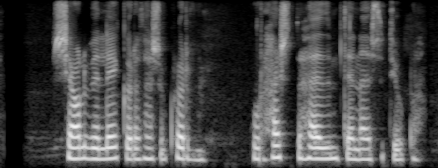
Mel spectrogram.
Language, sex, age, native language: Icelandic, female, 30-39, Icelandic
